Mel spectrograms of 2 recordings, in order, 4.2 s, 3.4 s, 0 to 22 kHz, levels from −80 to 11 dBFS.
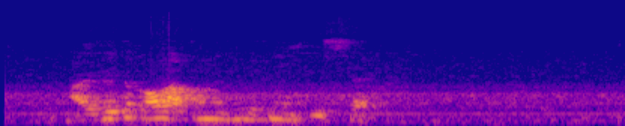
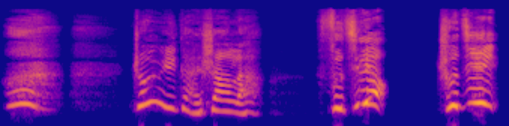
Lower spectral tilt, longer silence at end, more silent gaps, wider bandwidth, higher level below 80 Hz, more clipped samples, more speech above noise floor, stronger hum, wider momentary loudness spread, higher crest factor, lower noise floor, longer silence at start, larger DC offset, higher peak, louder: first, -9 dB/octave vs 3 dB/octave; first, 1.6 s vs 0.1 s; second, none vs 2.60-2.69 s; second, 7.2 kHz vs 17 kHz; first, -58 dBFS vs -76 dBFS; neither; second, 26 dB vs 32 dB; neither; first, 18 LU vs 13 LU; about the same, 20 dB vs 18 dB; about the same, -46 dBFS vs -49 dBFS; first, 0.45 s vs 0.05 s; neither; about the same, -2 dBFS vs -2 dBFS; about the same, -20 LUFS vs -18 LUFS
